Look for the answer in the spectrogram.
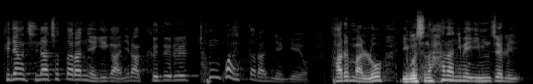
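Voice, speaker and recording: Animated male preacher telling stories. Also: high voice, fast talker. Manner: lively storytelling with rhetorical questions to the congregation. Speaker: pastor. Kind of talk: sermon.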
